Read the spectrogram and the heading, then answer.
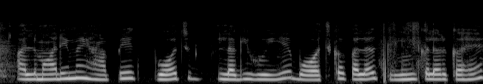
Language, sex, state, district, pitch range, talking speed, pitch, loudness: Hindi, female, Uttarakhand, Tehri Garhwal, 230-265 Hz, 200 wpm, 235 Hz, -24 LUFS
